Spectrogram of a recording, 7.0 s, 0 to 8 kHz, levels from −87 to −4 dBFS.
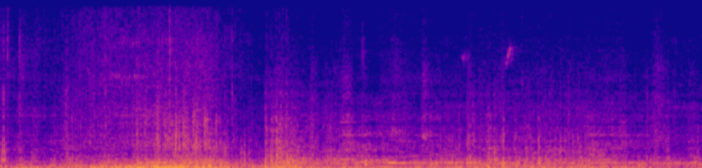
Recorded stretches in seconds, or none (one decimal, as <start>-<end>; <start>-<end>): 0.6-3.4; 4.4-5.9; 6.5-7.0

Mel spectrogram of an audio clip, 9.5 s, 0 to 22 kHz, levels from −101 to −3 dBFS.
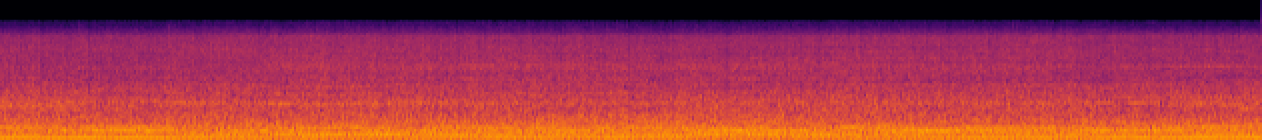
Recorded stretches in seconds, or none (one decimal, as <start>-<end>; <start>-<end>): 0.0-8.1; 8.7-9.5

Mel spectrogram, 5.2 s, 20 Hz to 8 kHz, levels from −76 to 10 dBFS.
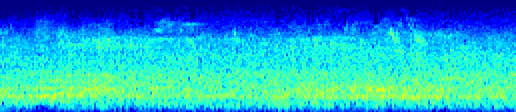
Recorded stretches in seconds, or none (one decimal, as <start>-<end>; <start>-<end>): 1.2-5.2

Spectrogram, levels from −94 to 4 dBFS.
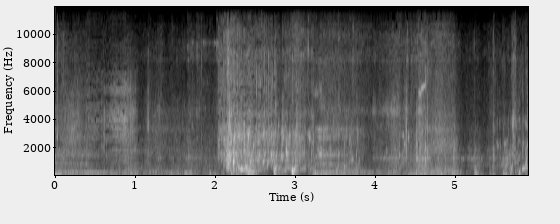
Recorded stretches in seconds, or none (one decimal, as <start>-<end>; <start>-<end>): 0.0-0.6; 1.2-5.9

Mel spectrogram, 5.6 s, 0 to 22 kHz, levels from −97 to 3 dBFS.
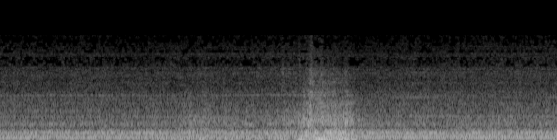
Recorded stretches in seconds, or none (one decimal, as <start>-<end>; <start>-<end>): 0.0-5.6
